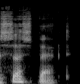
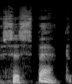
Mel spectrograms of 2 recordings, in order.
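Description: First: The stress is on the first syllable. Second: The stress is on the second syllable. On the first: It is used as a noun. "That changes once it becomes a noun, thus the suspect" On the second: It is used as a verb. "if you treat suspect as a verb"

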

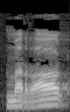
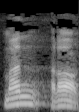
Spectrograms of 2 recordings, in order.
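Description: First: The words run together with no pause. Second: A brief pause separates the two words. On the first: It means meat broth. The speaker calls it wrong. "Merok itu kuah daging" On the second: It means who will cure. The speaker calls it right. "siapa yang meruqyah?"

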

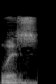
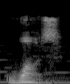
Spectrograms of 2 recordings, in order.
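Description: First: The word is said in a reduced, weak form. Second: The word is said in a full, strong form. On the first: The word draws no attention in normal speech. "如果我哋好弱咁咧，正常讲嘢嘅时候唔draw 任何attention 嘅时候咧" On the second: The word draws attention to itself. "如果我哋好强咁读咧"

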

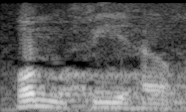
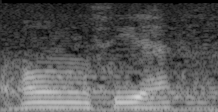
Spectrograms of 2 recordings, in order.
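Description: First: The m is closed firmly and clearly pronounced. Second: The m is closed lightly and blurred with nasality. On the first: The speaker calls it right. "هنا أكد على الإظهار" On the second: The speaker calls it wrong. "خطأ هم فيها فيكون الإطباق يعني خفيفا فيتحول إلى إخفاء"

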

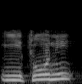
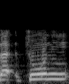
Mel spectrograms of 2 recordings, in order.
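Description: First: It begins with a long ee vowel, no glottal stop. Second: It is joined to the previous word, with a glottal stop. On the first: Reading starts from this word. "مبدأ بها أقول إيتوني عشان هبدأ بالهمزة مكسورة" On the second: The word is read joined to the word before. "قال أتوني"

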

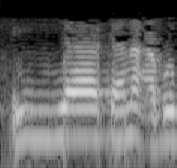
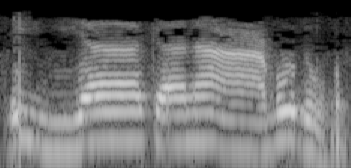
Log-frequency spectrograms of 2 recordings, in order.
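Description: First: The ayn is said quickly and clipped short. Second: The ayn is held with a slight stretch. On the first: The speaker calls it wrong. "ما يقول إياك نعبد نعبد هكذا ينطقها بسرعة" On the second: The speaker calls it right. "لا بد من هذه المطة"

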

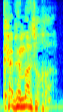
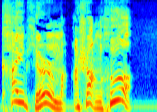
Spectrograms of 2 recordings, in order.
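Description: First: The phrase is said somewhat more slowly. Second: The phrase is said slowly, each word clear. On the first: "您慢点说。" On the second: "您再慢点说。"

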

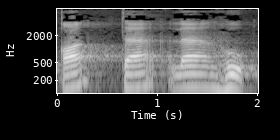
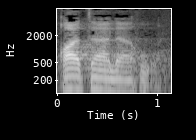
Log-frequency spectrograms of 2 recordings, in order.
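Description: First: The word is broken up letter by letter. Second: The word is read smoothly as one unit. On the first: "Pertama mungkin harus huruf demi huruf" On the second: "baru dilafadzkan diulang lagi"

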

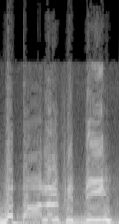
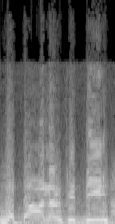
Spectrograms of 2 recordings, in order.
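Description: Both takes have the same delivery.

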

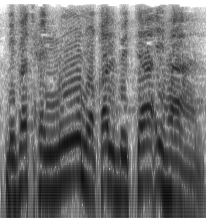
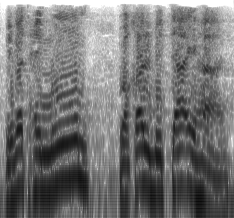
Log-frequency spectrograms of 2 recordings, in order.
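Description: No difference in how they are said.

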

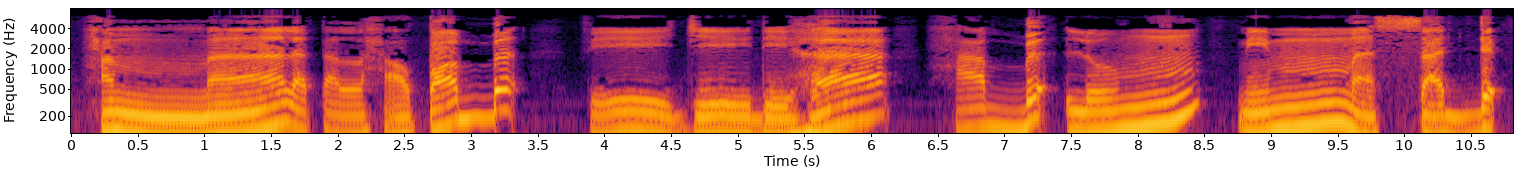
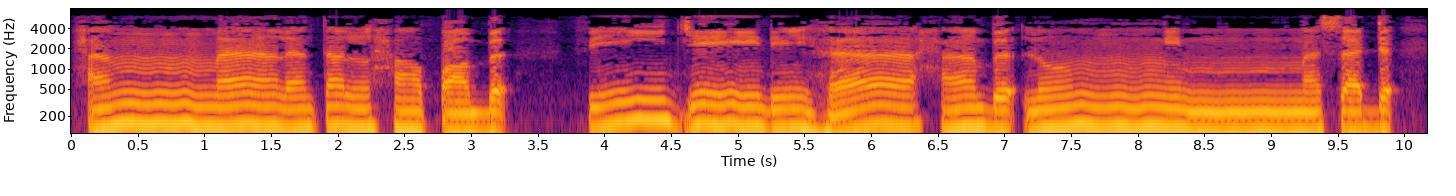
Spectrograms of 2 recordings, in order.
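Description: First: Each sound is struck separately in a choppy way. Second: The sounds flow together smoothly without jerks. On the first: "jadi teori hentaknya dulu" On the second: "Sudah lancar"

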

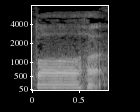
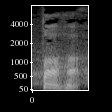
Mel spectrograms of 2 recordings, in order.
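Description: First: The vowel is held for an extra long length. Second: The vowel is held for a short length. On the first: The speaker calls it wrong. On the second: The speaker calls it right.

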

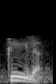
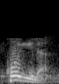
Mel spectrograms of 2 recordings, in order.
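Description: First: The first vowel is a pure, full i. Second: The first vowel is i tinged toward u. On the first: "الكسر إشباع الكسر أو إخلاص الكسر" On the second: "أشم الكسر ريحة الضم"

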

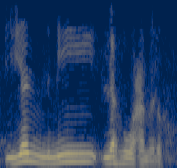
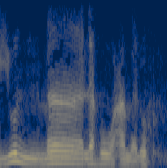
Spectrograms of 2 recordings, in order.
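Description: First: The first word ends in a long 'i' sound. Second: The first word ends in a long 'a' sound. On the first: The deeds themselves keep increasing. "إذا قلت ينمي يعني يزيد" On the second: The deeds are made to increase for him. "وإذا قلت ينمى له عمله يزاد له عمله"

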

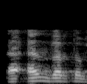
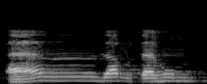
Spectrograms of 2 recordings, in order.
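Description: First: The hamza is a full, complete glottal stop. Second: The hamza is eased, with the vocal folds not fully closed. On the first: "بدل ما يقول" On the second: "شو بيقول؟"

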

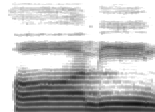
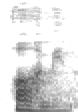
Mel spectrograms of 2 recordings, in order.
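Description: First: It is loud with a drawn-out vowel. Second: It is short and quiet. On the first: This follows the Shafi'i practice. "aşikar amin der. Bir de med çekerek" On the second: This follows the Hanafi practice. "Hanefi de bu kısa ve gizli okunur"

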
